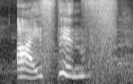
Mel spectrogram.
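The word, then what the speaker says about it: Oistins: Is it Oyskins? Ah? Oystins. I didn't say it right.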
